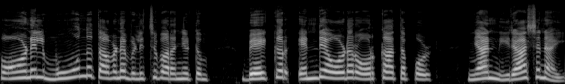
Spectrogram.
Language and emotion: Malayalam, angry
